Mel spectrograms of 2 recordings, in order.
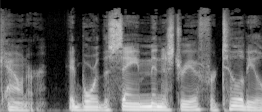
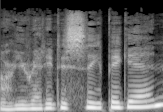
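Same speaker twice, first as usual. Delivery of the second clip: put-on very high baby-talk voice; 9 semitones higher than usual. [name] speaking to an infant after its bottle, in an infant voice. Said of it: "Said [name] in an infant voice".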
